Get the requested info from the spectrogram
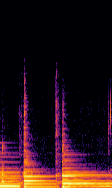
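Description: Acoustic guitar with a capo on the second fret, played fingerstyle: picked notes struck near the start, about half a second in and again just after a second, each left to ring and fade.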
